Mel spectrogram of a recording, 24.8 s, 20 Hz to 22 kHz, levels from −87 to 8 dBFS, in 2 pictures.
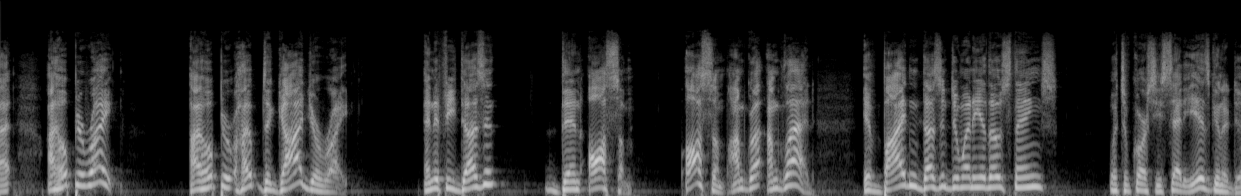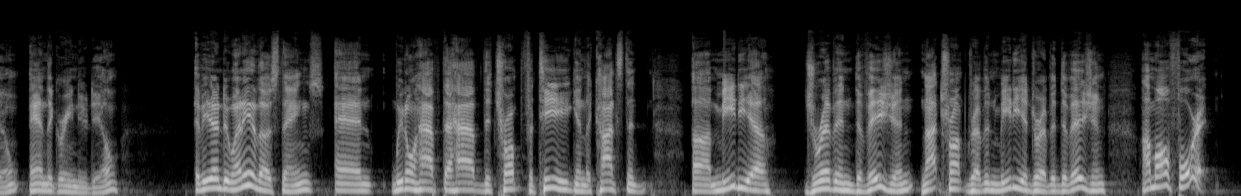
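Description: At 5.49 to 5.52 s, between "if he doesn't" and "awesome awesome I'm glad", there is a repeated frames fault: a 20 ms block of the compressed stream plays twice, consistent with a single 20 ms frame. It sounds like a brief stutter, and lengthens the speech by 20 ms.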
